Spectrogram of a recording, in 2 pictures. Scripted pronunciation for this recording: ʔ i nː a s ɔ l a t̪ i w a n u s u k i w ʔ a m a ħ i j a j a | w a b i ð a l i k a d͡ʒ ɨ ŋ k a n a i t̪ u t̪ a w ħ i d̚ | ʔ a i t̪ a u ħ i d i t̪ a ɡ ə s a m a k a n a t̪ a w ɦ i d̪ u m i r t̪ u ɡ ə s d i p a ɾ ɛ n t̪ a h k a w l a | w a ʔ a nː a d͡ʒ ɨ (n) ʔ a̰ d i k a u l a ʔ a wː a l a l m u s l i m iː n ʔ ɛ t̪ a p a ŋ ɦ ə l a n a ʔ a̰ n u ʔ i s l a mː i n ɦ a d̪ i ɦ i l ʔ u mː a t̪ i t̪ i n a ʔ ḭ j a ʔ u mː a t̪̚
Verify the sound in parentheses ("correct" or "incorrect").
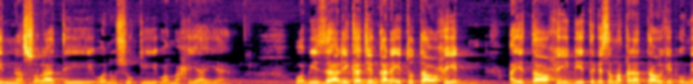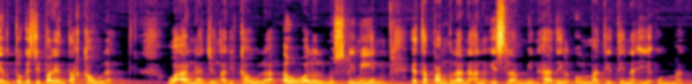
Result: incorrect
